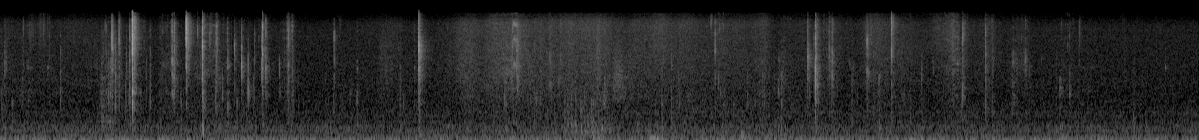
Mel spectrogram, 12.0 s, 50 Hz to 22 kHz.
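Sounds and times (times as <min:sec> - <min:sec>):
food wrapper crinkling: 0:01.0 - 0:03.0.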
